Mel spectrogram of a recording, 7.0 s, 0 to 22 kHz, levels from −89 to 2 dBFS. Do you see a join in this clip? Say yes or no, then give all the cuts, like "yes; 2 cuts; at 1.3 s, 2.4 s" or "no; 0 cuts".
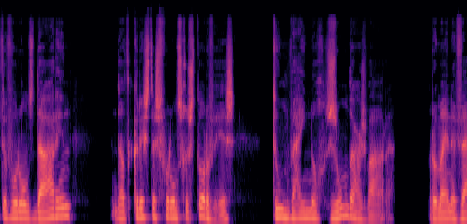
no; 0 cuts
